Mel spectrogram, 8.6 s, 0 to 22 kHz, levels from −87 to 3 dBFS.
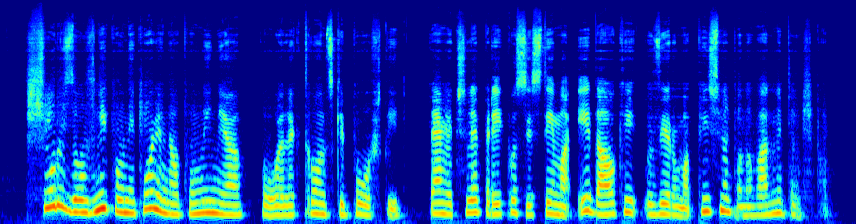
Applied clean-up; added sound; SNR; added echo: neural mask model DeepFilterNet 3.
